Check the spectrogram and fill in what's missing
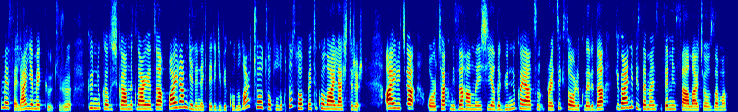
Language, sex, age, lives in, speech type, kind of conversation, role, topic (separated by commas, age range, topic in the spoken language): Turkish, female, 25-29, Germany, read, expert-assistant, expert, Farklı dinleri anlamak için hangi günlük alışkanlıklar geliştirilebilir?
